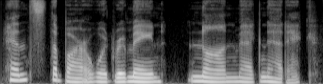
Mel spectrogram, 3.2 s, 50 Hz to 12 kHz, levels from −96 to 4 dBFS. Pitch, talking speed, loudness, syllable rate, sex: 165 Hz, 130 wpm, -17 LUFS, 3.9 syllables/s, female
